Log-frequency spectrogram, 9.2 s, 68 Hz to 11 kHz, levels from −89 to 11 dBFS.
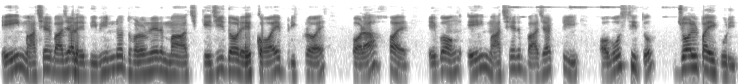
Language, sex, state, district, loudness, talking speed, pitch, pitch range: Bengali, male, West Bengal, Jalpaiguri, -17 LUFS, 115 wpm, 150 Hz, 125-170 Hz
